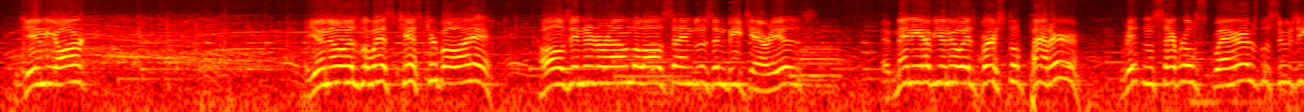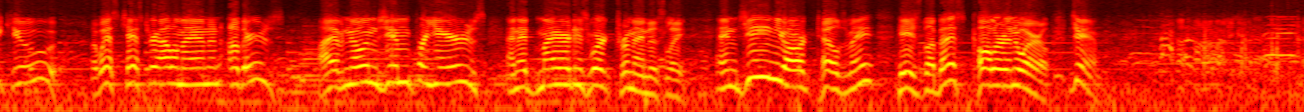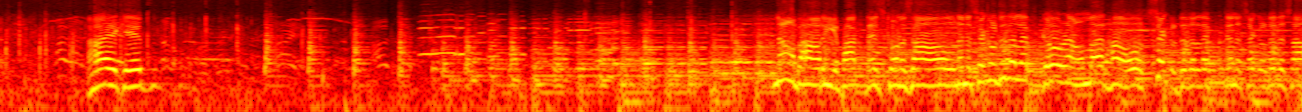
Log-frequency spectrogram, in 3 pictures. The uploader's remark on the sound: An estimated 15,000 folks danced under a clear sky on the Pacific Ocean with 35,000 spectators to cheer them on. The event was recorded. That reel-to-reel tape has been digitally remastered and is presented here.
